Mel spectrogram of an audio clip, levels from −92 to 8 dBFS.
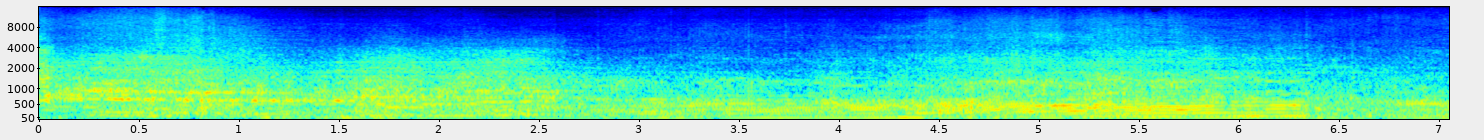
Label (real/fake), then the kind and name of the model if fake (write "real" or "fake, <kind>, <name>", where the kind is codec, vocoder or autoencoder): fake, codec, SNAC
